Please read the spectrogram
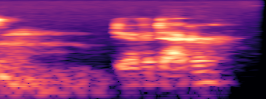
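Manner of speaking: soft, hushed, secretive whisper. Voicing a character who asks another character about a dagger: whispering. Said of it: "whispers to you and she says".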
